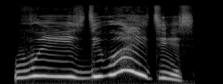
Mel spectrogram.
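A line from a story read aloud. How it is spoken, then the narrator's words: Exclaiming. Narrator (Russian): воскликнула я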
